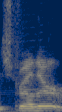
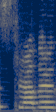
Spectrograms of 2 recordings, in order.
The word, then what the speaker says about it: Strother: we have strada did i say your last name right strother rhymes with brother okay there you go that's strother that rhymes with brother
